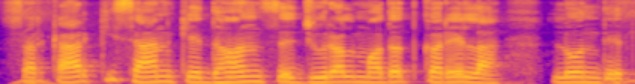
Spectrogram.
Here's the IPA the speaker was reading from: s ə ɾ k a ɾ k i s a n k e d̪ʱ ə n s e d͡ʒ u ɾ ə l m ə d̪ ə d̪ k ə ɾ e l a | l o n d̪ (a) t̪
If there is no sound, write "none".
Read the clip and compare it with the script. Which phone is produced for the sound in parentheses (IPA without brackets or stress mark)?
e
